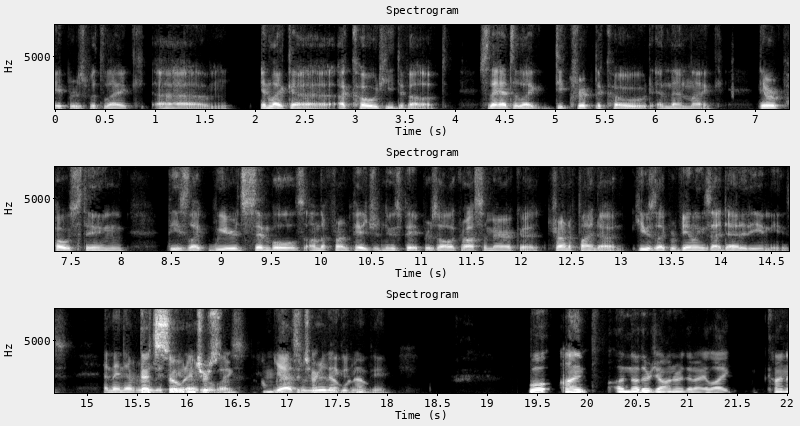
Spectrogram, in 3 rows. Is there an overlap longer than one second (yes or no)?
yes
